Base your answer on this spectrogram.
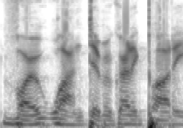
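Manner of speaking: loud, low, dramatic campaign ad voice. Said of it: "you gotta do the dramatic voice".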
